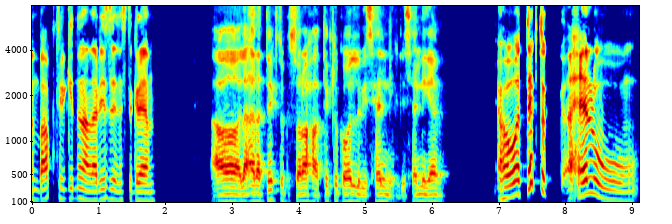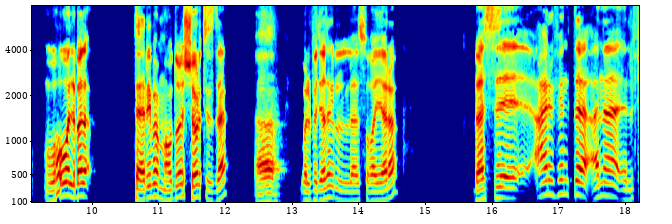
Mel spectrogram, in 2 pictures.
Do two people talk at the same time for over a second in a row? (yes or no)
no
